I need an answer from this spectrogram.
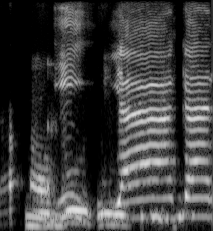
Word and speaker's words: إياك: مالك يوم الدين إياك نعبد إياك إياك نعبد نعبد إياك نعبد إياك إياك نعبد نعبد অনেকে কিন্তু এভাবে উচ্চারণ করছেন, ইয়ে না, ইয়া, ইয়া আলিফ জবর ইয়া, ইয়াকা না'বুদু, إياك نعبد نعبد আইনকে আরো চাপ দিতে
